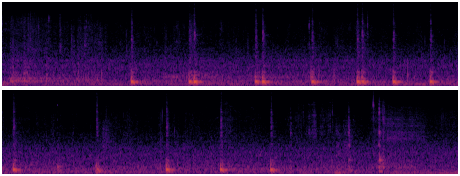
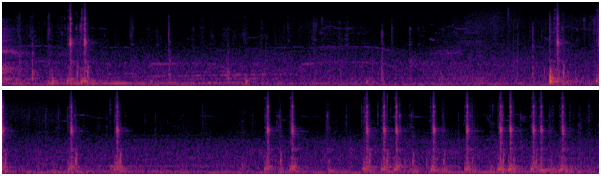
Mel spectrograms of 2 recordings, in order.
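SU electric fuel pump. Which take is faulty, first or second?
second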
